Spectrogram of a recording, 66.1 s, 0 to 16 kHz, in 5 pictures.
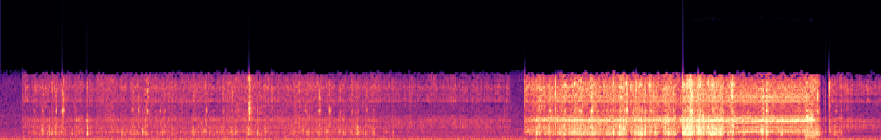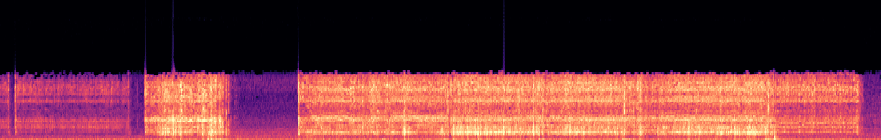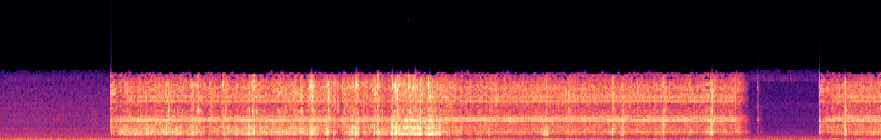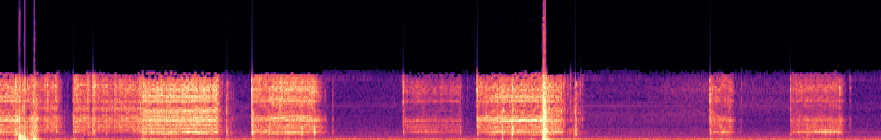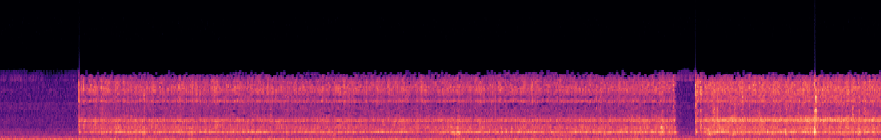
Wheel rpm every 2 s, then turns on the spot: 20, 40, 40, 30, 120, 130, 50, 50, 60, 130, 140, 140, 100, 10, 100, 130, 130, 130, 110, 70, 80, 70, 40, 70, 30, 20, 10, 40, 40, 40, 40, 40, 70.
0-6 12-14 16-18 42-44 52-62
